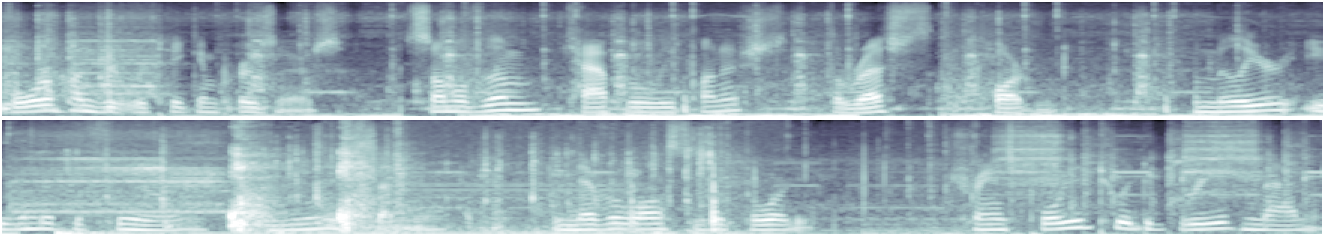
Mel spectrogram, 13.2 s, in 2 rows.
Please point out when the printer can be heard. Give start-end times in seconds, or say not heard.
0.0-13.1.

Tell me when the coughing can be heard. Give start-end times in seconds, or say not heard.
7.7-8.9.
